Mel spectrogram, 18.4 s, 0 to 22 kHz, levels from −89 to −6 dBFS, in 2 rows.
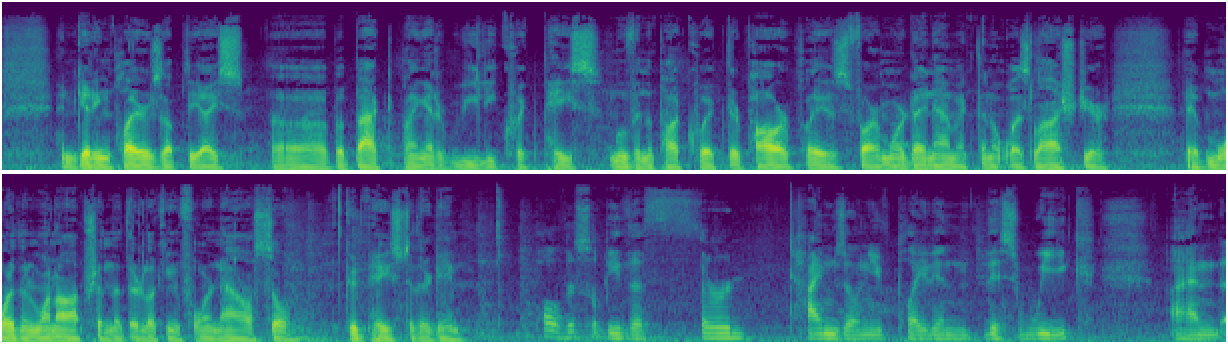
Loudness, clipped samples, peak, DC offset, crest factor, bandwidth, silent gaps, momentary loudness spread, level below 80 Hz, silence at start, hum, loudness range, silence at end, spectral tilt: -24 LUFS; under 0.1%; -4 dBFS; under 0.1%; 20 dB; 16 kHz; none; 13 LU; -34 dBFS; 0 s; none; 7 LU; 0 s; -6 dB/octave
